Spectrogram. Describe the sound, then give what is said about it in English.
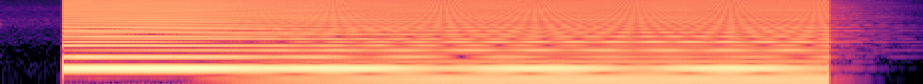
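Two synthesizer oscillators tuned an octave apart blend into one sustained, buzzy, harmonic-rich tone that holds steady pitch for about five seconds with a slight slow swell in loudness, then cuts off abruptly. “Two oscillators an octave apart sound like this.”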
